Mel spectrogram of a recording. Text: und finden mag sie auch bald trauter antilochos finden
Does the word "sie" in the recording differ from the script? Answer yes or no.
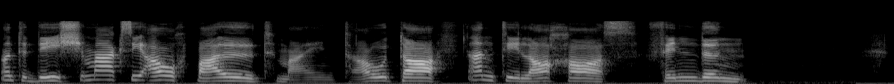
no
